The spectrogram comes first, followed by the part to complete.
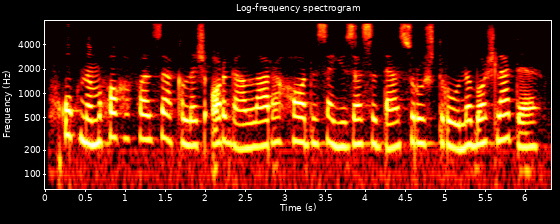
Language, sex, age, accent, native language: Uzbek, female, 19-29, Farg'ona, Uzbek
